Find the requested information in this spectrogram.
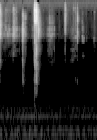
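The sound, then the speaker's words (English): A product package being ripped open: a few quiet, sharp crinkles and snaps with one louder tearing burst near the middle. The sounds are brief and scattered, and no one speaks. “so cracking this sucker open. Rip it.”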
